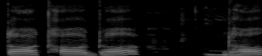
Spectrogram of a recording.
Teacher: এগুলো আপনার মূর্ধন্য ধ্বনি ট বর্গীয় ধ্বনি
